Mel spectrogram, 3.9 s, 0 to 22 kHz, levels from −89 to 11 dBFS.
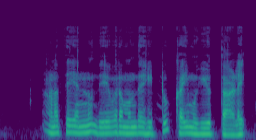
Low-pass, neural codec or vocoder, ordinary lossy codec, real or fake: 14.4 kHz; none; MP3, 48 kbps; real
